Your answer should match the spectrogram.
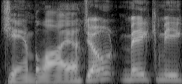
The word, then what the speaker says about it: jambalaya: So I would say jambalaya. That's correct, by the way. But it is JAM, so phonetically it would be jambalaya.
